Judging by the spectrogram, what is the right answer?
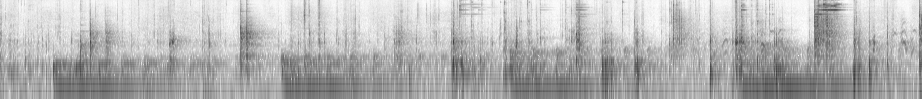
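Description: Small objects being taken out of a leather handbag and set down on a table one after another: a scatter of knocks and clinks with rustling of the bag. Under them runs background music with a low, sustained bass note that changes every few seconds.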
